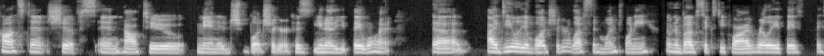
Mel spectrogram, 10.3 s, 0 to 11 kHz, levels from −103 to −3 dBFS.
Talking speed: 180 wpm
